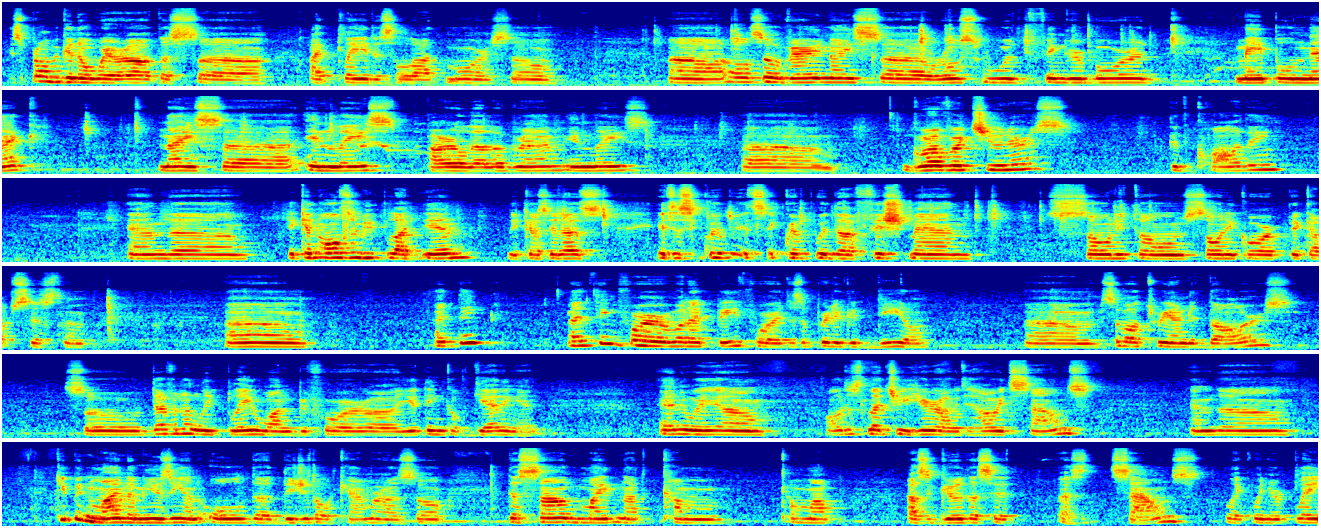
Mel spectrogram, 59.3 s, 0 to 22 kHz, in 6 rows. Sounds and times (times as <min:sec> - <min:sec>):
Speech: 0:00.0 - 0:04.3, 0:05.0 - 0:10.3, 0:11.0 - 0:14.8, 0:15.4 - 0:18.0, 0:18.6 - 0:19.6, 0:20.7 - 0:30.4, 0:31.3 - 0:32.1, 0:32.8 - 0:36.7, 0:37.3 - 0:39.4, 0:40.0 - 0:43.6, 0:44.4 - 0:47.8, 0:48.4 - 0:59.2.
